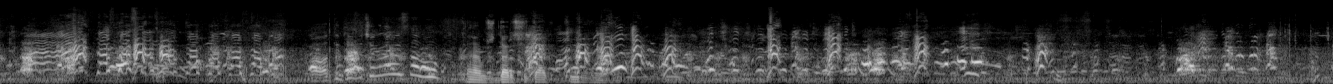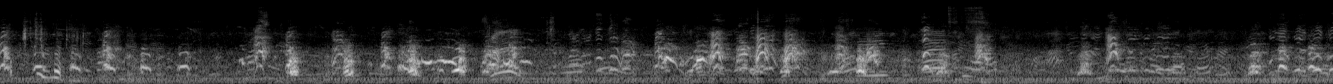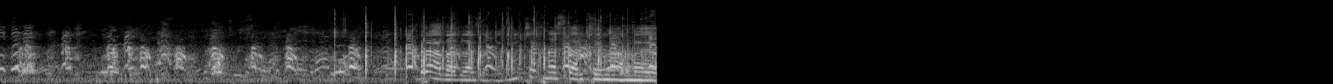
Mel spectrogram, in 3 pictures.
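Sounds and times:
small dog barking and yipping: 0:00.2 - 0:02.8, 0:05.2 - 0:11.0, 0:11.6 - 0:18.7, 0:19.4 - 0:23.3, 0:24.1 - 0:25.0, 0:25.8 - 0:30.8.

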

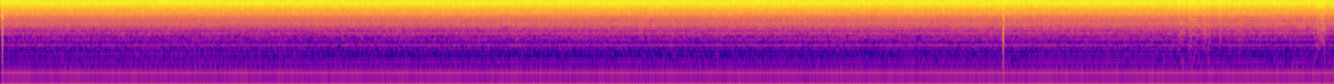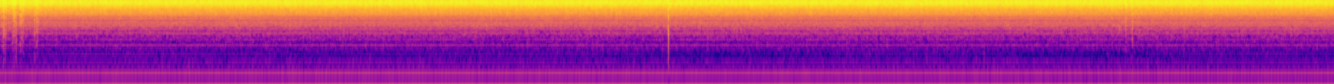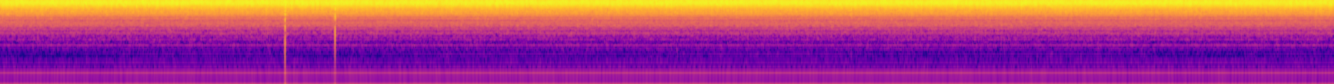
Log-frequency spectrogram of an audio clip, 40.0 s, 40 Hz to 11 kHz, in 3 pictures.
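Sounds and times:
electrical hum: 0:06.3 - 0:15.2.

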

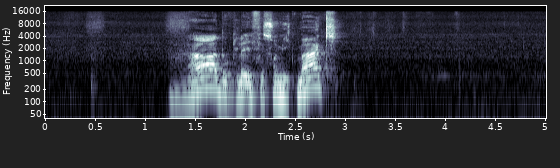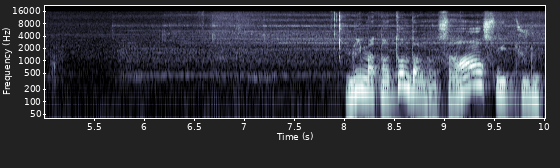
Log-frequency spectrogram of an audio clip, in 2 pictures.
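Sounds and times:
small electric motors whining: 0:05.7 - 0:10.0.

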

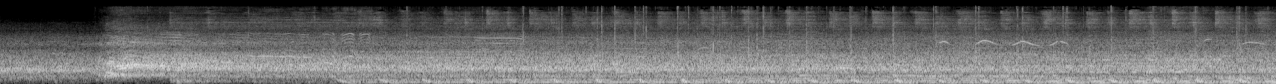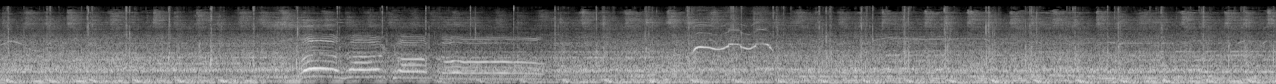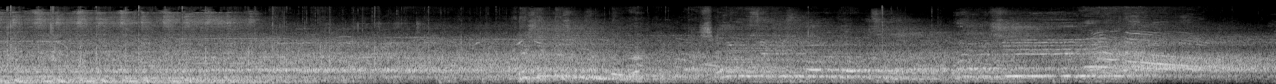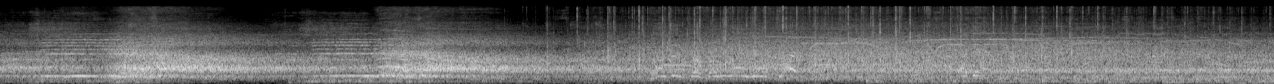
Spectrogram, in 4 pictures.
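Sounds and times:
crowd noise: 0:00.0 - 0:51.0.

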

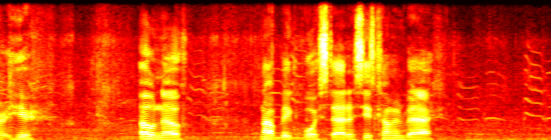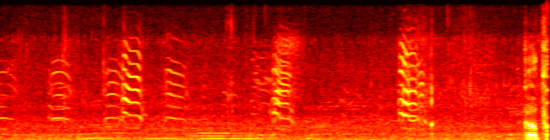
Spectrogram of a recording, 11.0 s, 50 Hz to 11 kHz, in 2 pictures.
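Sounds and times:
birds squawking: 0:00.0 - 0:10.4.

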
